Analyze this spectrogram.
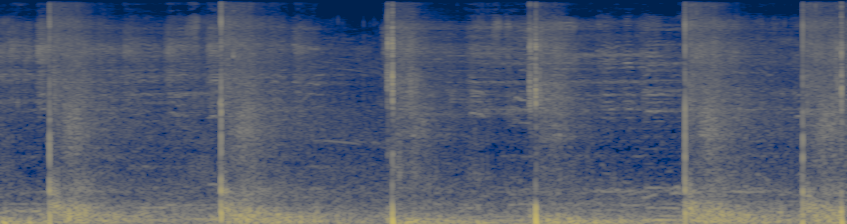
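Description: Fireworks display: aerial shells bursting in sharp booms, about seven of them roughly a second and a half apart, each trailing off.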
